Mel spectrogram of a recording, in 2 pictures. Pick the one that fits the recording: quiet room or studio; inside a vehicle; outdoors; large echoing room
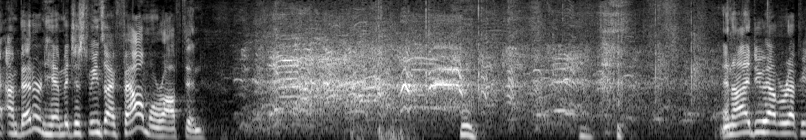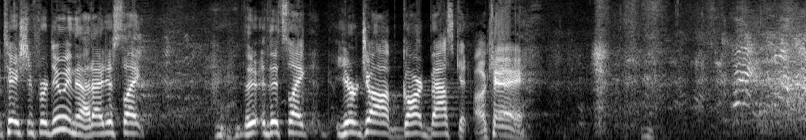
large echoing room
